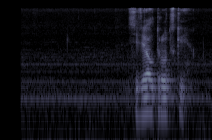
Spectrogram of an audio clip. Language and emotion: Russian, neutral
